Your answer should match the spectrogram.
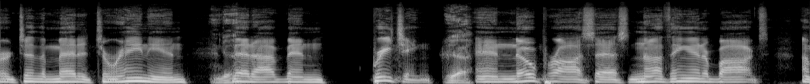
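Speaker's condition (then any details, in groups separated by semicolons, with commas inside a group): ALS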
